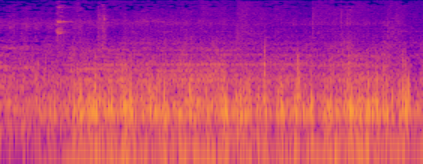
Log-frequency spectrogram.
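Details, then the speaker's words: Honda Megapro mono motorcycle with vacuum carburetor, road test after fitting an imitation vacuum diaphragm to cure hesitant, bogging initial throttle pull: engine pulls smoothly and evenly with no stumbling or popping and responsive throttle. "Oke teman-teman untuk tarikannya sangat enak sekali ya gak ada nyendat atau brebetnya dan respon dari gnya juga sudah sangat enak sekali responnya"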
